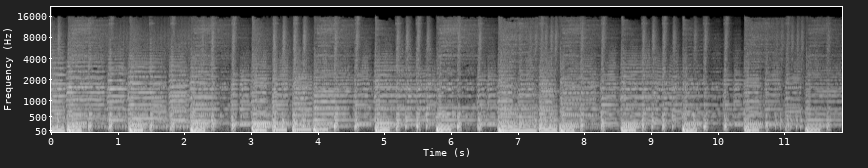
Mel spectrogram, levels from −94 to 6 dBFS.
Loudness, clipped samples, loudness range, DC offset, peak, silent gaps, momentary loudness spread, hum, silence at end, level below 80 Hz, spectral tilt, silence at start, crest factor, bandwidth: -20 LUFS; under 0.1%; 4 LU; under 0.1%; 0 dBFS; none; 7 LU; none; 0 s; -24 dBFS; -5 dB/octave; 0 s; 18 dB; 16 kHz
